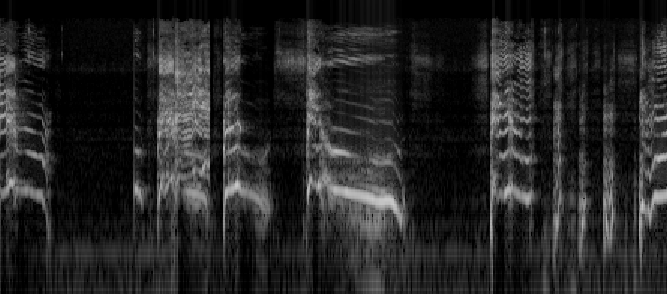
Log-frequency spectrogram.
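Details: A French bulldog cries with short yelps and long drawn-out whines that slide downward, broken by pauses, then a run of quick yipping cries near the end.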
